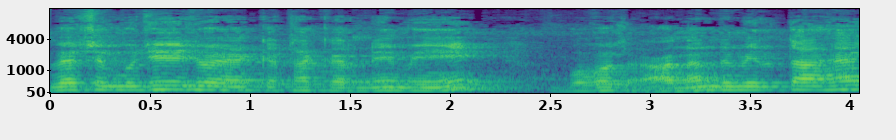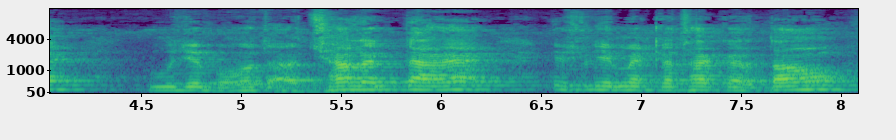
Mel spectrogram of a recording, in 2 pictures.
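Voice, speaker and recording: Room echo and noticeable background noise surround a man with a fairly high voice. He talks with hardly any pauses and fairly even intonation. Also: very even loudness. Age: 70s. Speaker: religious storyteller. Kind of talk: interview.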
